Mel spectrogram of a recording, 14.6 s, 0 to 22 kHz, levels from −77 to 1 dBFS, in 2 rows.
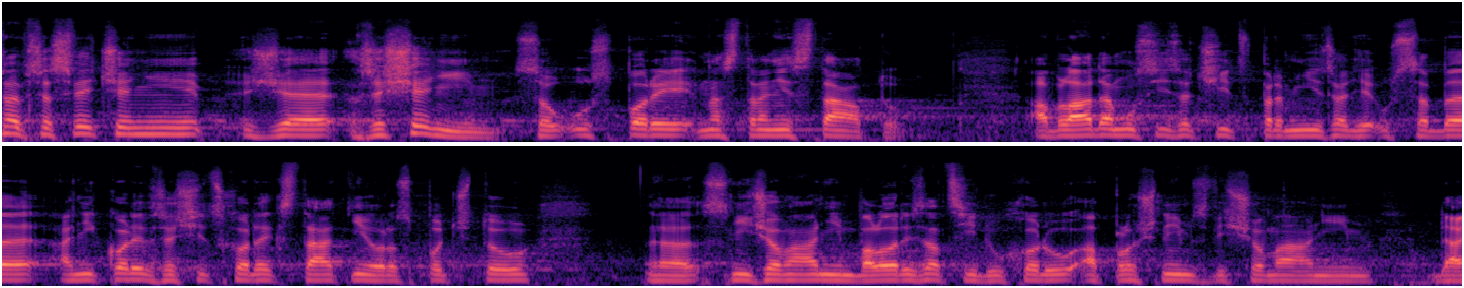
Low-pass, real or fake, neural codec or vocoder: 14.4 kHz; real; none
